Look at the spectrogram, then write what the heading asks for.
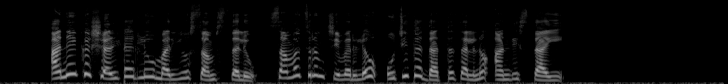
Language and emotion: Telugu, neutral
